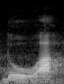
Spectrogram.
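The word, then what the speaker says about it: 놓아: 그래서 발음할 때 어떻게 발음한다? 노아 이런 식으로 발음한다는 거죠.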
